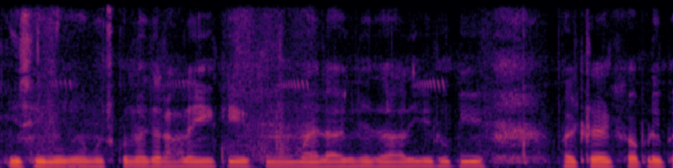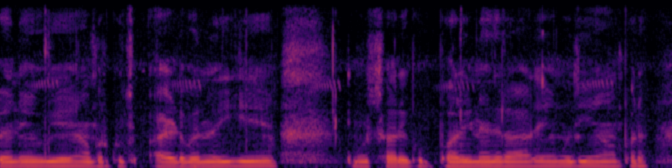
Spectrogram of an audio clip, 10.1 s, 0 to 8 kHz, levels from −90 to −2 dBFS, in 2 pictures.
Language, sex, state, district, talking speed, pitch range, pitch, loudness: Hindi, male, Chhattisgarh, Kabirdham, 250 wpm, 105-110 Hz, 110 Hz, -42 LUFS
